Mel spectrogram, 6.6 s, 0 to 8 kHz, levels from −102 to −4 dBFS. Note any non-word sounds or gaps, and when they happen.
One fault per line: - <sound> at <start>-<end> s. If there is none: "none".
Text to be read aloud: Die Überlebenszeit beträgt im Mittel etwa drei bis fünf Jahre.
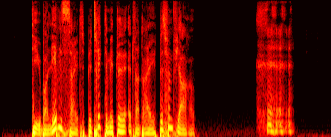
- laugh at 5.1-5.9 s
